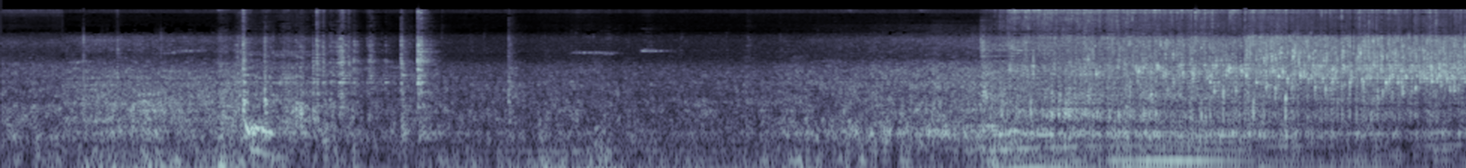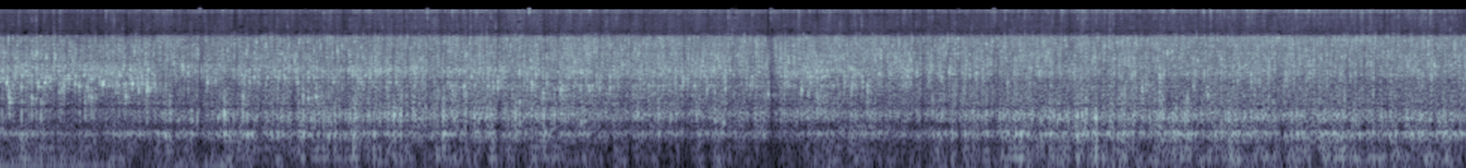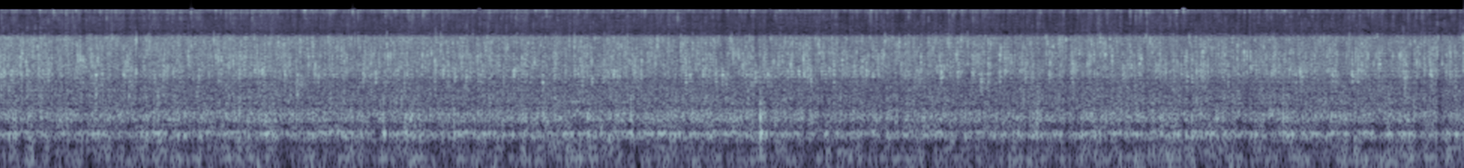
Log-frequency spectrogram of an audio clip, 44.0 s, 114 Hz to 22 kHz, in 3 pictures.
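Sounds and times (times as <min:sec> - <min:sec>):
food sizzling in hot oil: 0:09.8 - 0:43.9.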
